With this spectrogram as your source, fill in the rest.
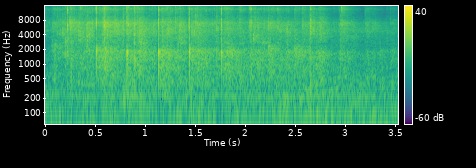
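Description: Steady applause from an audience at a book launch welcoming a guest, with dense clapping throughout and a few sharp, rhythmic claps standing out near the start, under faint voices.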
